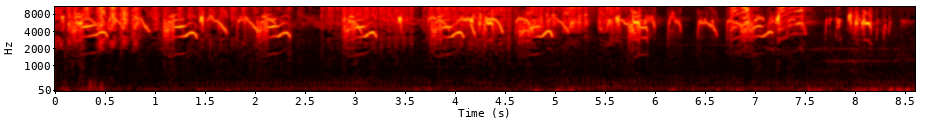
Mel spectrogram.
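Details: Noisy small birds chatter continuously with high, looping chirps and sharp twitters, several overlapping, over a low steady hum.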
